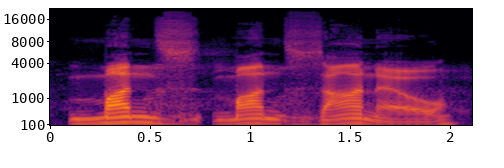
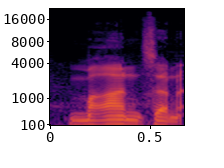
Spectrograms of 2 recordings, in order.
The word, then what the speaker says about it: Manzano: Manzano is how I'm being told is how that high school is pronounced. Manzano. Oh, yeah, that's an A. That's not an O.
